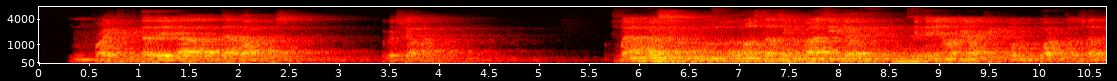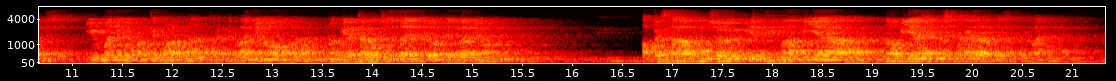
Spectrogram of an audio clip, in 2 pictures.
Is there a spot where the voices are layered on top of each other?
Yes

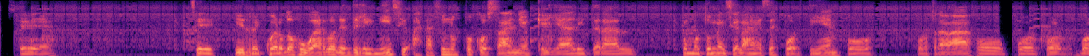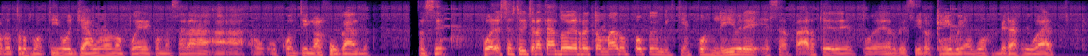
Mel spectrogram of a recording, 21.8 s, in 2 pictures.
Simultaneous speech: No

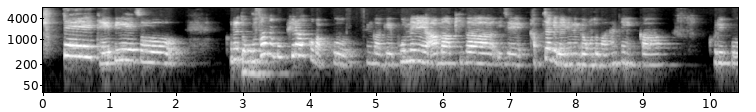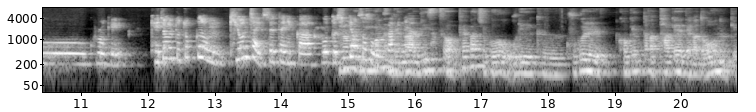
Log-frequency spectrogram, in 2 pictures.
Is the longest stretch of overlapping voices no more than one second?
No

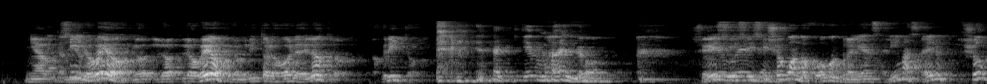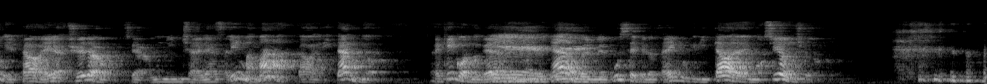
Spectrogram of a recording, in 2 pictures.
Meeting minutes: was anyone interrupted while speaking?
Yes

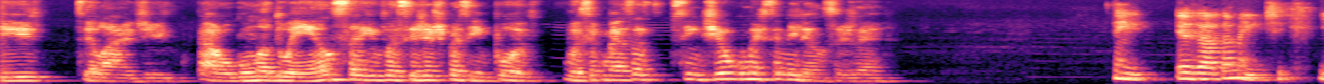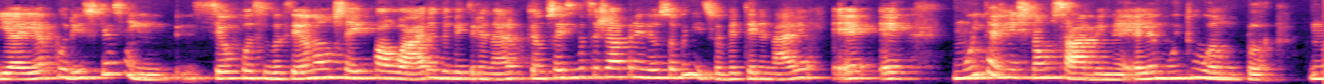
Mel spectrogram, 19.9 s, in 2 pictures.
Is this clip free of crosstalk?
Yes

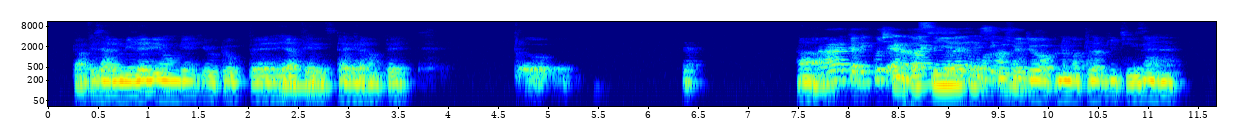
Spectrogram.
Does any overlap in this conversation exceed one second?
Yes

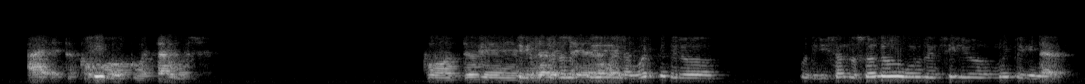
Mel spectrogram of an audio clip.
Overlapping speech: Yes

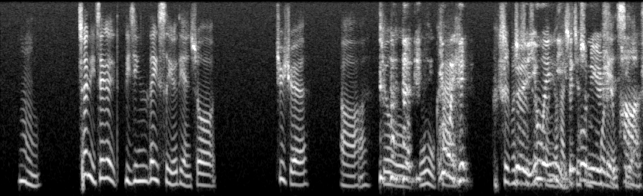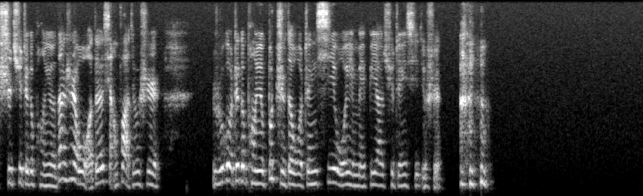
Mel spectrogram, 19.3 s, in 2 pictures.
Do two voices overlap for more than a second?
Yes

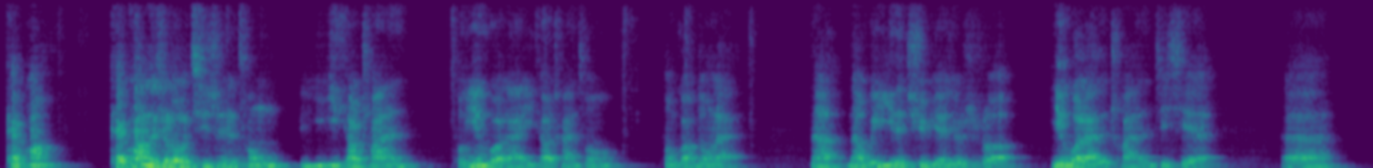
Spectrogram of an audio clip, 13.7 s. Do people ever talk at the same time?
No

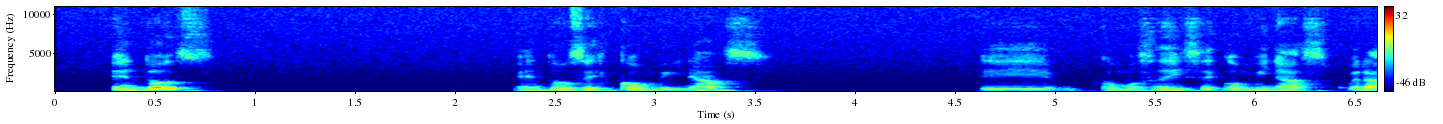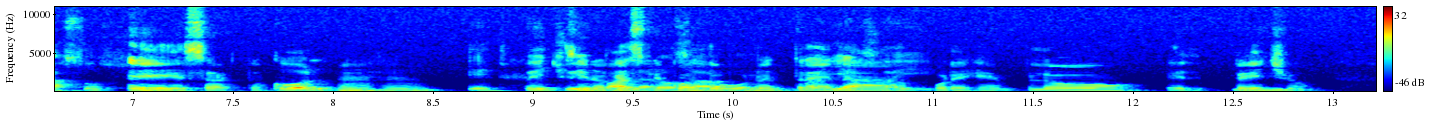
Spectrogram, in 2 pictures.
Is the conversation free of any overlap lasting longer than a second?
No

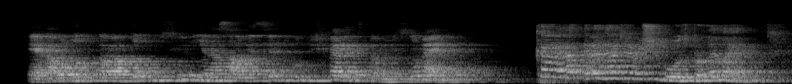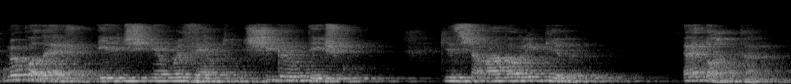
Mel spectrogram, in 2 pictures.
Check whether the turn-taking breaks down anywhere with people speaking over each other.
No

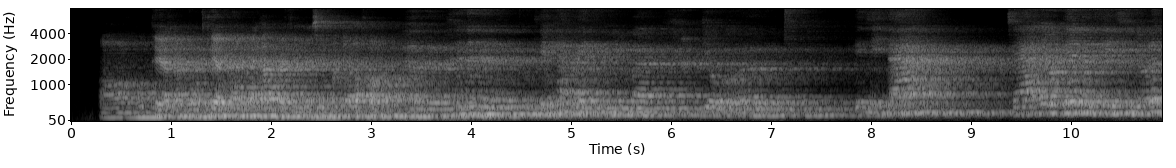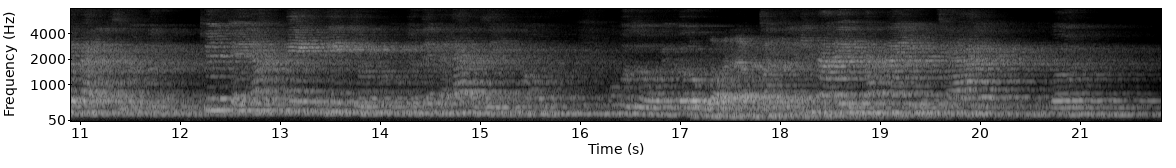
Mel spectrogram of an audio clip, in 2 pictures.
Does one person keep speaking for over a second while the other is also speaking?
No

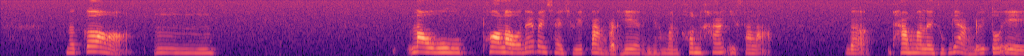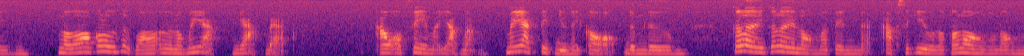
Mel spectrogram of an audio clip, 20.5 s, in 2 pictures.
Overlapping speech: No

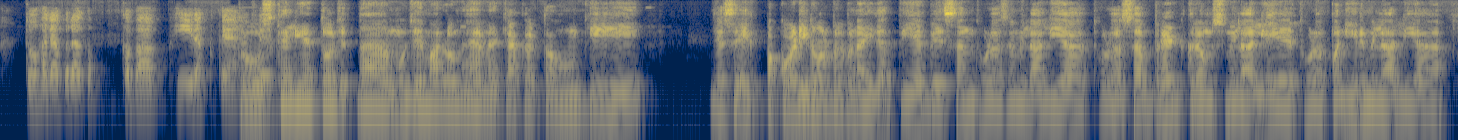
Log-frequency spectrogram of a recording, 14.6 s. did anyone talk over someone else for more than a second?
No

